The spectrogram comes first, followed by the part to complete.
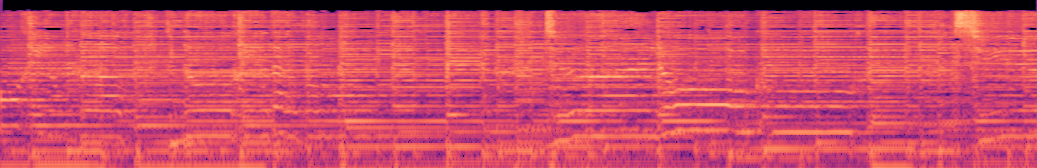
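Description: A woman singing a French song while strumming an acoustic guitar, played live.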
